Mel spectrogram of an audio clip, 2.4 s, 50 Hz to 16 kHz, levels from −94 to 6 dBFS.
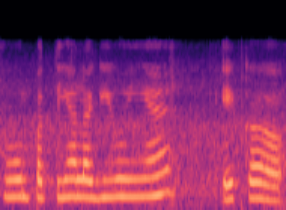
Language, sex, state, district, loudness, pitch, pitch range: Hindi, female, Haryana, Rohtak, -14 LUFS, 290 Hz, 275-300 Hz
